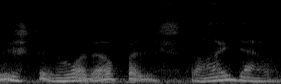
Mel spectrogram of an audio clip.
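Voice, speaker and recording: Speaking at a very slow pace, a woman uses a dark, mellow tone with vocal fry. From Cincinnati. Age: old. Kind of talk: interview answer. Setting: hospice room.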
